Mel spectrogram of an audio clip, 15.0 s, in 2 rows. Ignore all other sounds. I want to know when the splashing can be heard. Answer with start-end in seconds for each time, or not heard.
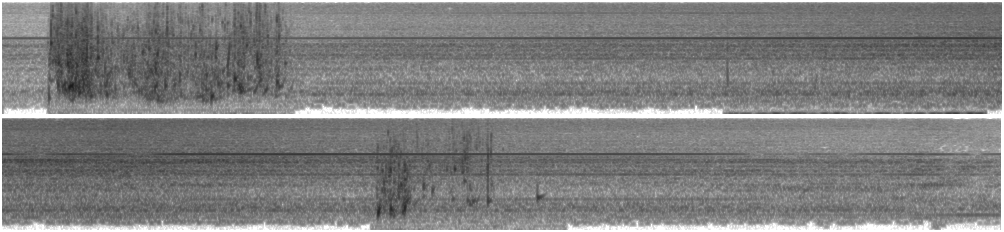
0.3-2.2, 5.4-7.4, 10.2-11.7.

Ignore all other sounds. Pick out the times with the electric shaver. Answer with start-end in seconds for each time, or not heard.
not heard.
